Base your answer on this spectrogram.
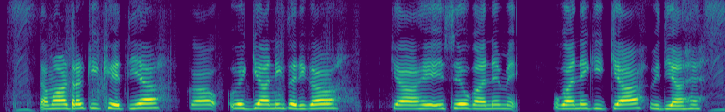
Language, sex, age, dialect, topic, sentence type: Hindi, female, 25-30, Garhwali, agriculture, question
